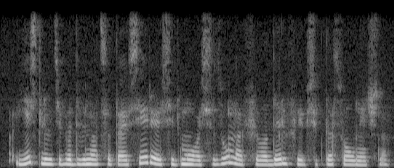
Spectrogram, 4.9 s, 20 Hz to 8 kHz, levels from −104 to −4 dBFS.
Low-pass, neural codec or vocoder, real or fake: 7.2 kHz; none; real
